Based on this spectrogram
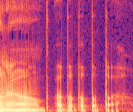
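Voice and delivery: soft whispered blah blah blah; dismissive mutter. Retold or imitated. Mocking his wife's brush-off in a whisper. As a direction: brush it off under your breath.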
